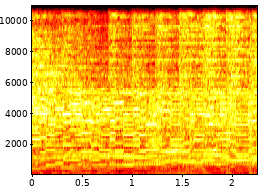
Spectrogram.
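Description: Guitar-driven rock music playing at a loud, steady level, with a strong bass underneath.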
